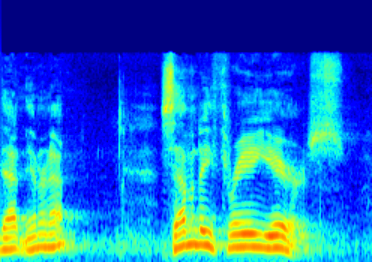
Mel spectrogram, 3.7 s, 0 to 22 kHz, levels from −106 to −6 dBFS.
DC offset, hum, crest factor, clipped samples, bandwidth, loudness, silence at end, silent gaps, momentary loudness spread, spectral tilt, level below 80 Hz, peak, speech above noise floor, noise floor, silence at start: under 0.1%; none; 16 dB; under 0.1%; 11 kHz; -33 LUFS; 0.35 s; none; 15 LU; -5.5 dB/octave; -72 dBFS; -18 dBFS; 27 dB; -59 dBFS; 0 s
